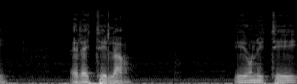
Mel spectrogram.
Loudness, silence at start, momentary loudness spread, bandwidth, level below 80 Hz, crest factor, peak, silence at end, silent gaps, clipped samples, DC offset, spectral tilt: -28 LUFS; 0 s; 13 LU; 13 kHz; -36 dBFS; 20 dB; -8 dBFS; 0 s; none; under 0.1%; under 0.1%; -7.5 dB/octave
